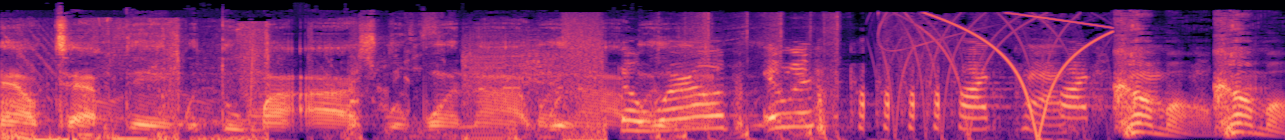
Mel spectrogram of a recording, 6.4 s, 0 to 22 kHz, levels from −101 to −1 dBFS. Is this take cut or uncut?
cut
